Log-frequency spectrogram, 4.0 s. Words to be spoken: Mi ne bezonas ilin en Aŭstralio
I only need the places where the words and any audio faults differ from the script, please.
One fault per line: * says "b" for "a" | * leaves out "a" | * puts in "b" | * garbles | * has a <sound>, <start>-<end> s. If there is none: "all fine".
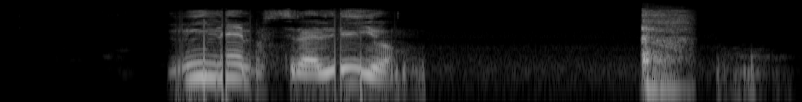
* leaves out "bezonas ilin en"
* has a cough, 3.2-3.5 s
